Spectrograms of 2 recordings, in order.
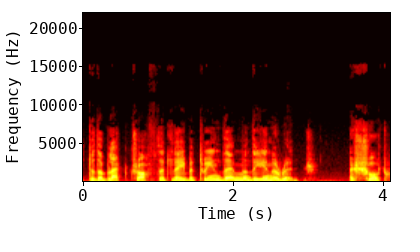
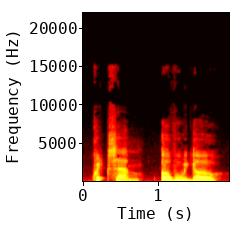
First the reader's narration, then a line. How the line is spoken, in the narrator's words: cried Frodo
